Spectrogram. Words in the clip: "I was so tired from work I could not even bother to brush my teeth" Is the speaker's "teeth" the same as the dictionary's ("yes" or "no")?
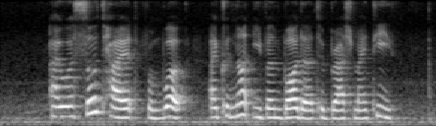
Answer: yes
